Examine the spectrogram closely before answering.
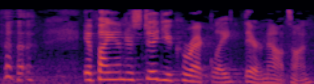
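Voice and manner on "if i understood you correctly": speaking up, louder. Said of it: "I'll talk louder".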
